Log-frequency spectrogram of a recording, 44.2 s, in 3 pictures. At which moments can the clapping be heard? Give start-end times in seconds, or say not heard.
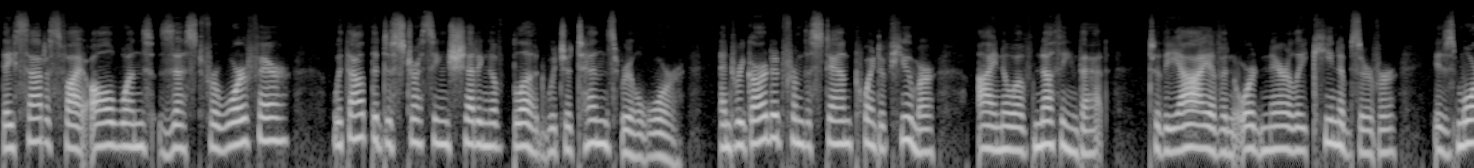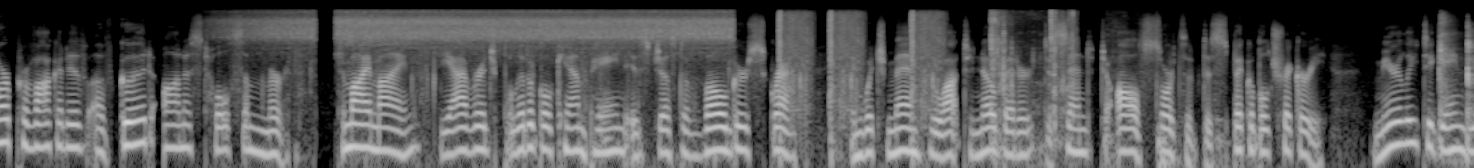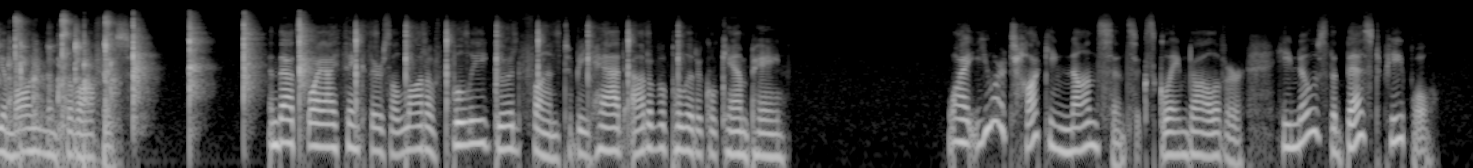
29.1-36.3.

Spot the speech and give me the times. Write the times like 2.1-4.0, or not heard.
0.0-30.8, 32.1-37.4, 38.9-43.9.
